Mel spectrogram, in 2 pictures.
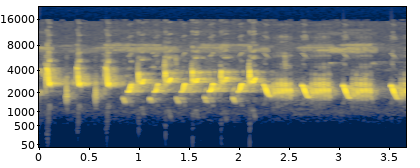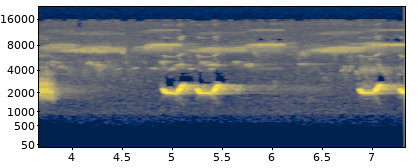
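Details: Northern mockingbird song: rapid sliding chirps give way to a string of harsh buzzy notes, followed after a pause by short rising-and-falling phrases.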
